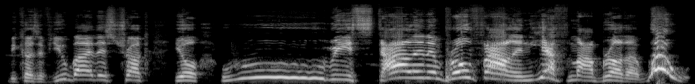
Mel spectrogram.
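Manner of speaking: high, loud, slow wrestling hype; wrestler impression. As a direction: ham it up like a wrestler. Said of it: "he just goes".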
